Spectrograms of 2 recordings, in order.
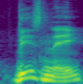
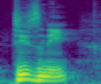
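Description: First: "Disney" ending in "ey"; Spanish-style pronunciation. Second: "Disney" as DIZ-nee; buzzed S and final "ee" in "Disney"; real English pronunciation. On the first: Teacher showing what Spaniards say, hispanicized. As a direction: say "Disney" as DIS-ney, S unvoiced. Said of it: "que decimos". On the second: Teacher showing how it is really said, English pronunciation. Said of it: "realmente se dice Disney". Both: Shown as a demonstration.

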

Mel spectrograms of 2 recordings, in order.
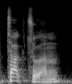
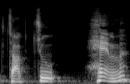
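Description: First: "talk to him" ligado, como "toktuem"; H omitida. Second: "talk to him" con h aspirada en "him"; H pronunciada. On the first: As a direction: di "talk to him" sin aspirar la h. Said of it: "también se omite". ("talk to him" de un tirón, sin h) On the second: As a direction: di "talk to him" separando un "jem". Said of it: "no vamos a decir". ("talk to him" pausado, h audible) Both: Shown as a demonstration.

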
